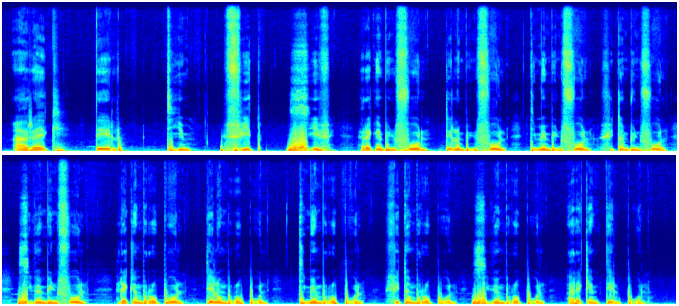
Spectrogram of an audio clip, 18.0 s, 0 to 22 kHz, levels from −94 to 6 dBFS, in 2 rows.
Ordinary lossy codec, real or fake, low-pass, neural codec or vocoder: none; real; none; none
